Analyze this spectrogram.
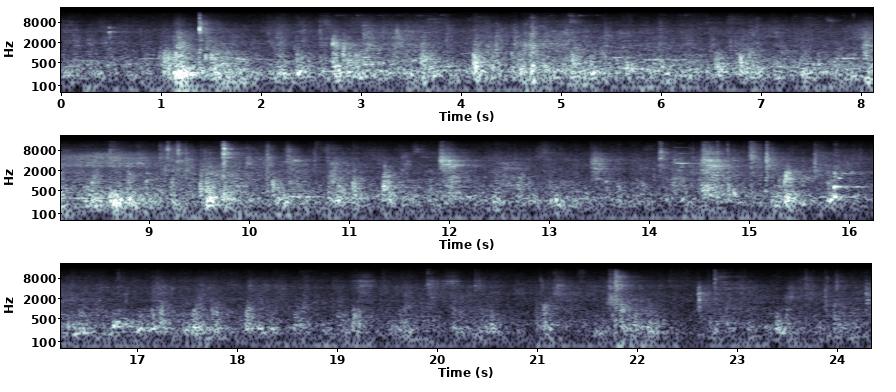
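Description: An audience murmurs softly.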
